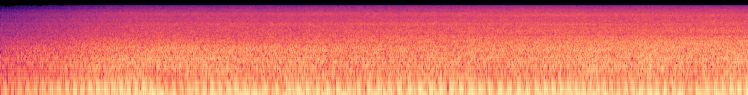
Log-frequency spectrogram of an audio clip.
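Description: A waterfall beside an off-road mountain route near Chirkila Dam, Dharchula, roars nearby, a loud, steady broadband rush of falling water with no pauses.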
